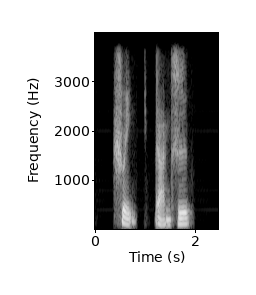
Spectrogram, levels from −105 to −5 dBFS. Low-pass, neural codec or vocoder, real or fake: 3.6 kHz; codec, 16 kHz, 1 kbps, FunCodec, trained on Chinese and English, 50 frames a second; fake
